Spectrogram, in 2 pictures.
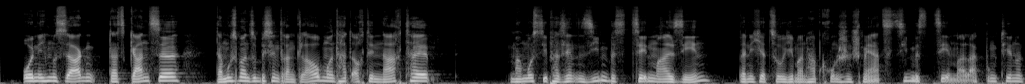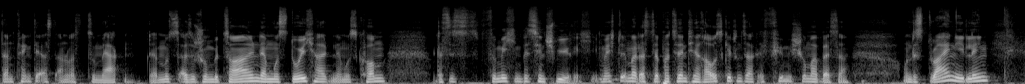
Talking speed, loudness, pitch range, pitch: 255 wpm, -22 LUFS, 120-145 Hz, 130 Hz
